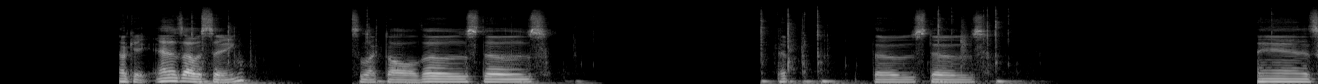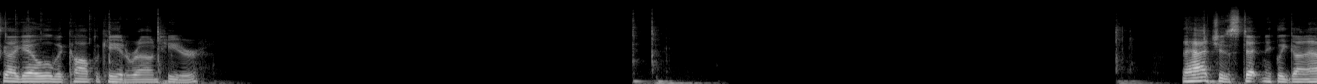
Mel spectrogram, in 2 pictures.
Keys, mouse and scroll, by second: 1.9 3, 2.3 alt+space, 2.4 alt+click, 3.1 alt+click, 4.2 shift+click, 5.3 alt+shift+click, 5.9 shift+middle click, 6.9 alt+shift+click, 7.9 ctrl+z, 8.5 alt+shift+click, 9.5 click, 10.1 shift+middle click, 12.7 shift+middle click, 13.6 middle click, 14.8 c, 19.0 shift+middle click, 19.7 c, 23.0 middle click, 23.6 shift+middle click, 25.2 d.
